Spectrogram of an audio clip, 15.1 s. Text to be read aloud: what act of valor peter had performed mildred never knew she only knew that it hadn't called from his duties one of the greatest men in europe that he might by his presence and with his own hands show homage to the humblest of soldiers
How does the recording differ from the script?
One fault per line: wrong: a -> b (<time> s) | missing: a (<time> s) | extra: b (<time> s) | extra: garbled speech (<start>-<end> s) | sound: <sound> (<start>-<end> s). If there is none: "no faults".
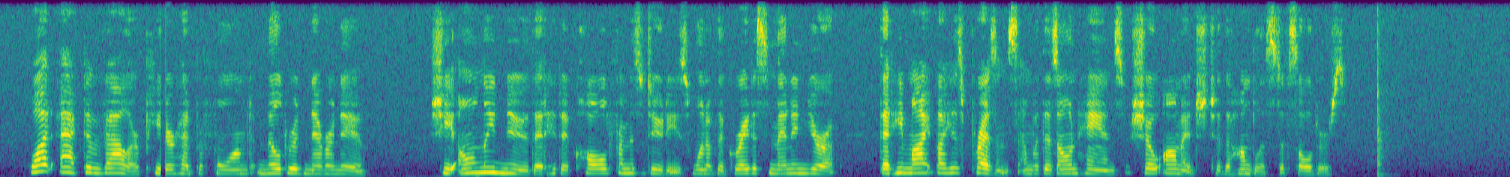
sound: dropout (1.6-1.7 s)
wrong: hadn't -> had (5.6 s)
sound: thud (13.8-14.0 s)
